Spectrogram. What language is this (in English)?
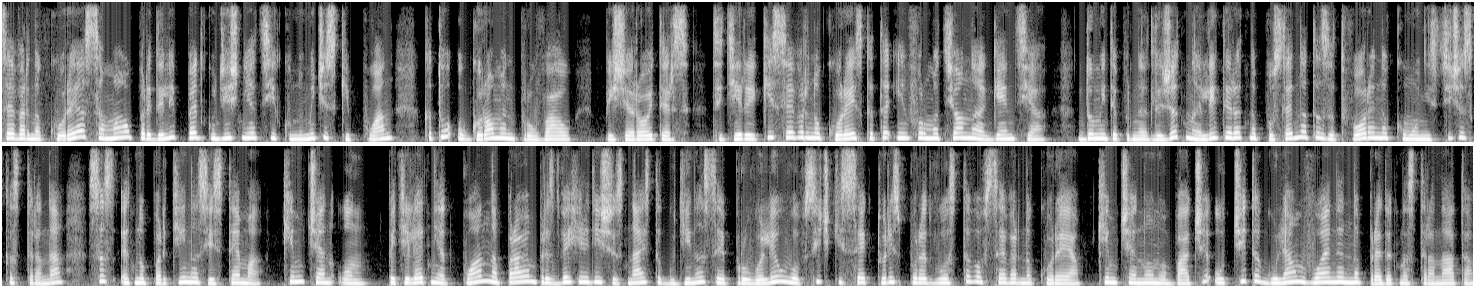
Bulgarian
